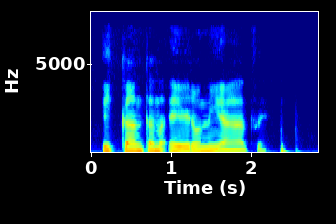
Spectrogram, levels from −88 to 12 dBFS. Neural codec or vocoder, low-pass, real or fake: autoencoder, 48 kHz, 32 numbers a frame, DAC-VAE, trained on Japanese speech; 7.2 kHz; fake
